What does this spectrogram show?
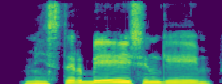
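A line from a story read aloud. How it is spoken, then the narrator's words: Drawn-out drawl. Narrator (Russian): протянул сторож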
